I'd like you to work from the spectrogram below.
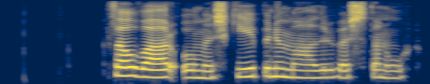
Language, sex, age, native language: Icelandic, female, 12, Icelandic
